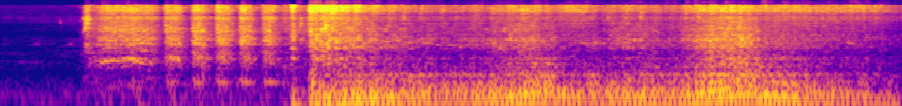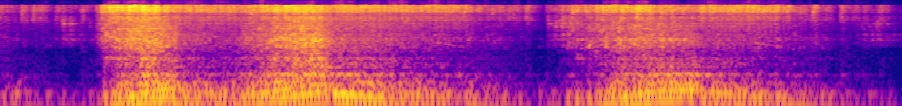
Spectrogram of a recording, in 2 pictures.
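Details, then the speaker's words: Old rusty Toyota, fuel nearly empty, a little gas added: engine cranks, catches, revs briefly, then fades and dies as throttle drops, restarting and stalling again; stays running only with the pedal held. "Fire it up, it die. Fire it up, die. Hold the pedal, it fire up and rev and stay."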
